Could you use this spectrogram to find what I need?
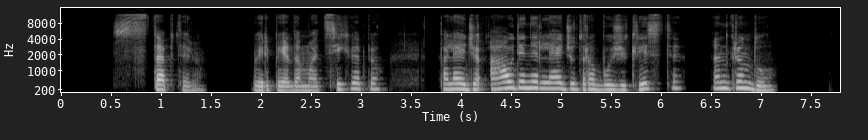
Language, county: Lithuanian, Panevėžys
